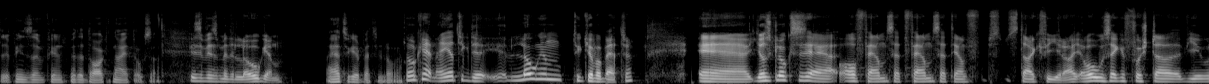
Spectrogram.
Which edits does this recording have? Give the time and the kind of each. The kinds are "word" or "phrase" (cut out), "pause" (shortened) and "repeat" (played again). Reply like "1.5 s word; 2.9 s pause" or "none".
3.0 s pause; 8.4 s word; 9.0 s repeat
